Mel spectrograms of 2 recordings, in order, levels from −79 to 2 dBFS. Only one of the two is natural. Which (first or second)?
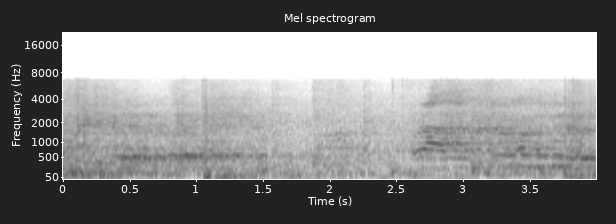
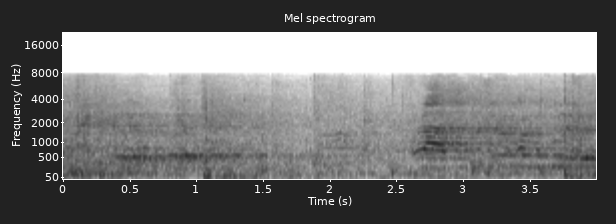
second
